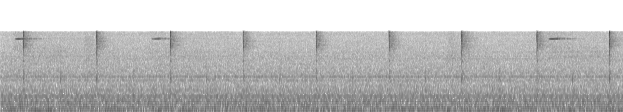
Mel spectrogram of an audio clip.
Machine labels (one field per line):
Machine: valve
